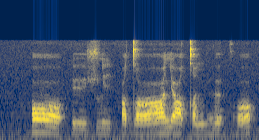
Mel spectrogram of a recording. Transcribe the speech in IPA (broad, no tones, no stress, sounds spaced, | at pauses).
h ɔː h ɪː ʃ l i h ə dˤ ɑː l ɪː tˤ ə n ɦ ə ɡʱ ɔ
